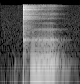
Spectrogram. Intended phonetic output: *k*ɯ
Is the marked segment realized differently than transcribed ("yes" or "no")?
yes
